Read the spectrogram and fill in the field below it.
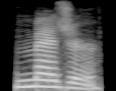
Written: measure

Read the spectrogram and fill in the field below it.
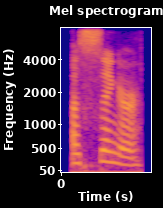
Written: a singer

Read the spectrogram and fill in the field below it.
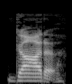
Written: gotta

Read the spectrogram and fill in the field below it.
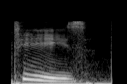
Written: tease

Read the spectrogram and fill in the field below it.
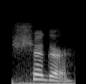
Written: sugar

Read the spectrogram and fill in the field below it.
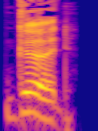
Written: good

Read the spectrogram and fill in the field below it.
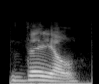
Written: they'll

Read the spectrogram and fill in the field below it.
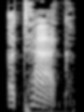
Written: attack

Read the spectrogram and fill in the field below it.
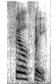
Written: filthy

